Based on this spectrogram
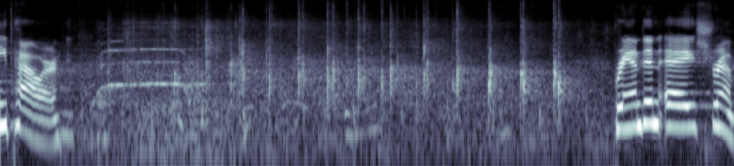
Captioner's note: audience clapping and screaming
